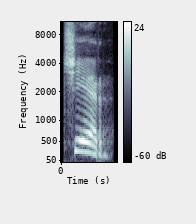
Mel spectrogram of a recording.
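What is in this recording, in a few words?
"чер", Komi, female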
